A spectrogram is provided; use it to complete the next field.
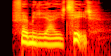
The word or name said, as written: familiaritet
